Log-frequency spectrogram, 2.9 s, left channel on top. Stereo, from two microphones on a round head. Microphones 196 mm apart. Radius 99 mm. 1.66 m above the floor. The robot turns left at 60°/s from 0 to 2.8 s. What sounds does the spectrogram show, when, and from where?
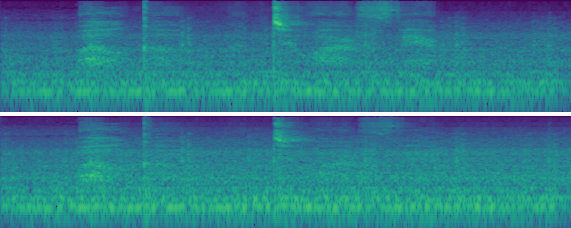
0.4 s whispering: 10° left (ahead or behind), 1.3 m; by 2.2 s 60° left (ahead or behind), 1.3 m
